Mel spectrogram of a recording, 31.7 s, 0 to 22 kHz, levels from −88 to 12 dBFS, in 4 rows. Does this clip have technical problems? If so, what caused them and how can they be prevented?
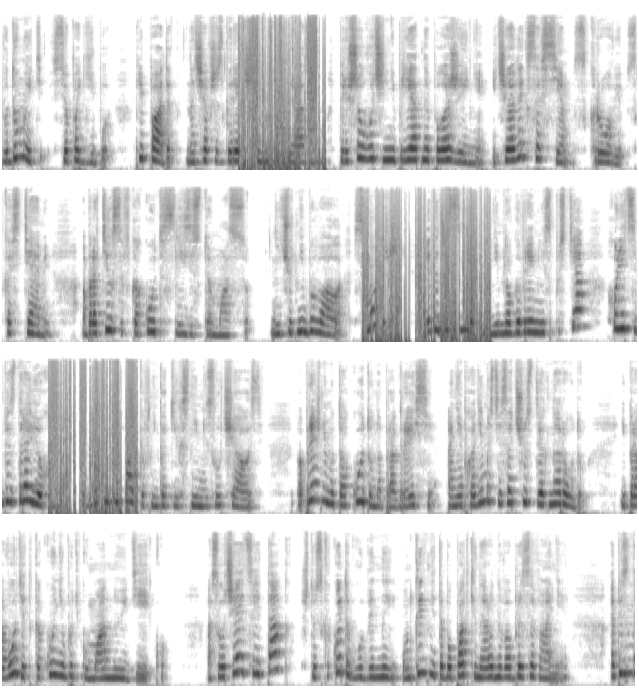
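Yes. Loose connector crackle appears three times: from 2.95 to 4.04 s, from 12.44 to 14.04 s, and from 16.45 to 17.56 s. Each burst is irregular crackle and scratching, as a worn or dirty contact repeatedly makes and breaks, chopping the signal and letting any DC on the line jump in as pops. Unlike digital dropouts, the clicks are uneven in spacing and level rather than clean, regular gaps. Cleaning or replacing the connectors and securing the cables so they cannot move would prevent it.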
